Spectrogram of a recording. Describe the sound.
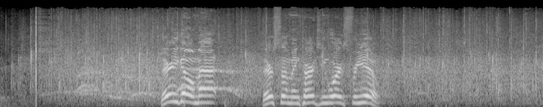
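A room full of people applauds in a steady, dense patter of clapping that continues throughout, while a man speaks briefly over it.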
